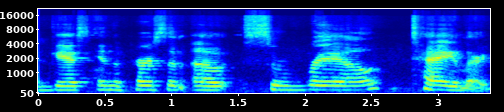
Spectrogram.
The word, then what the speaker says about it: Surrell: in the person of Sorrell Taylor did I pronounce that right Sorel yes man we did you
